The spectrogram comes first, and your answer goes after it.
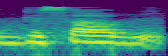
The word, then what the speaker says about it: Gisabe: Let me pronounce Gisabe. It's Gideon Esther Abigail. Gideon Esther Abigail. So it's Gisabe.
